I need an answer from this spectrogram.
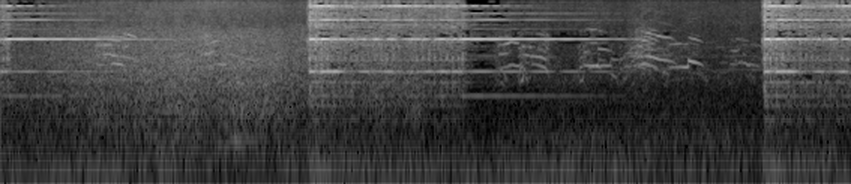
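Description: A telephone bell ringing in an old Cantonese TV cartoon, heard as two loud, bright bursts of ringing. The first burst is longer, and the second cuts in near the end, with quieter sound between them.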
